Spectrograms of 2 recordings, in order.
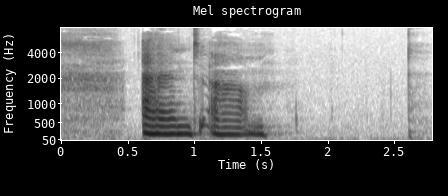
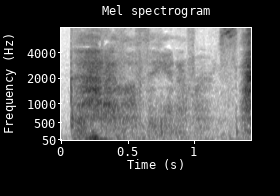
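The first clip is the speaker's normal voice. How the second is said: whisper; 10 dB quieter than usual. Real, not acted. Whispered closing sigh.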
